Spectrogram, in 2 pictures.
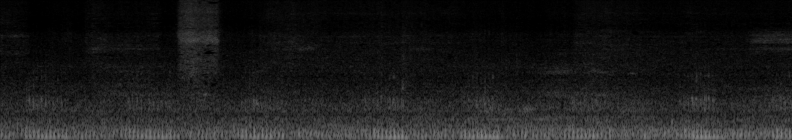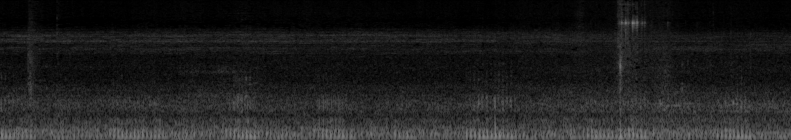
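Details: Calico pet cat during a grooming session, continuous deep purring with a slow pulsing rhythm, plus a few brief clicks and a thin high whine in the background.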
